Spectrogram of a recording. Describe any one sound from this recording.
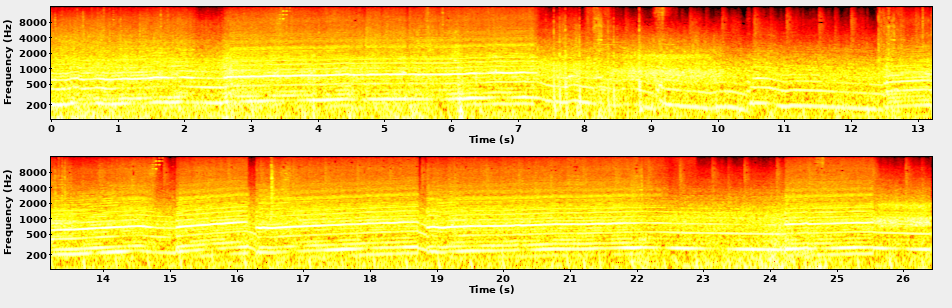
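A car engine roars at high revs, rising in pitch and dropping sharply at each gear change.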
